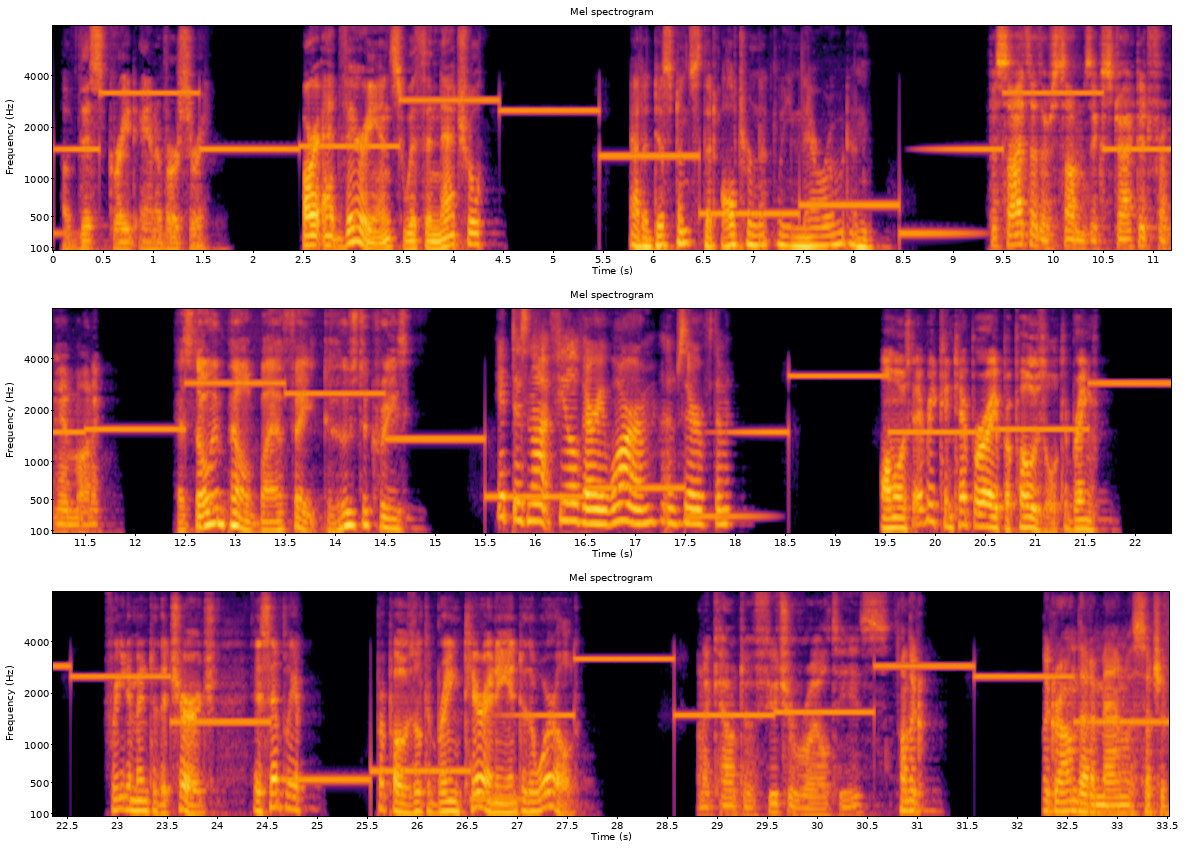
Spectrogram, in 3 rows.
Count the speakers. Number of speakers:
7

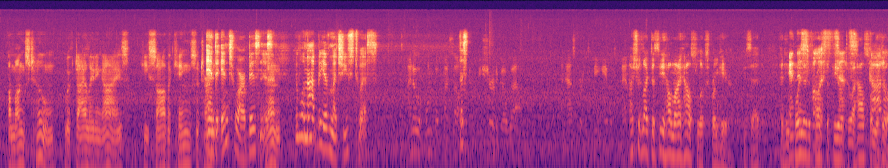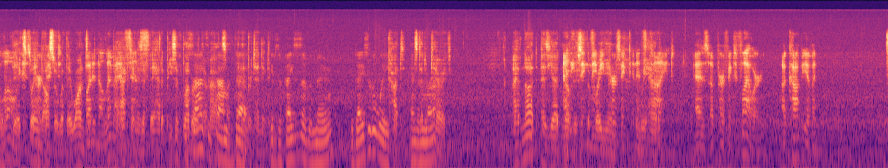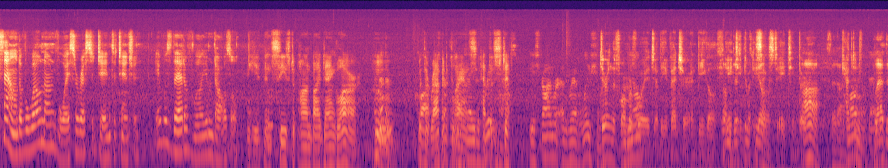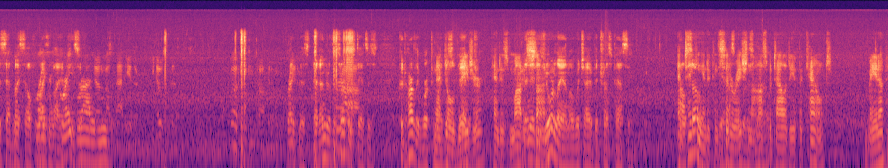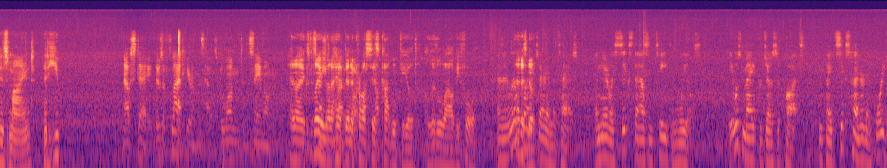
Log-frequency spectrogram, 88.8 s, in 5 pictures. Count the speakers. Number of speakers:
7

